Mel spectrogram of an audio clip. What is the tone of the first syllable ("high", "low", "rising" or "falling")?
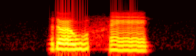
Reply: high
